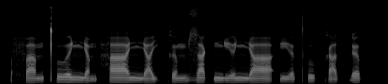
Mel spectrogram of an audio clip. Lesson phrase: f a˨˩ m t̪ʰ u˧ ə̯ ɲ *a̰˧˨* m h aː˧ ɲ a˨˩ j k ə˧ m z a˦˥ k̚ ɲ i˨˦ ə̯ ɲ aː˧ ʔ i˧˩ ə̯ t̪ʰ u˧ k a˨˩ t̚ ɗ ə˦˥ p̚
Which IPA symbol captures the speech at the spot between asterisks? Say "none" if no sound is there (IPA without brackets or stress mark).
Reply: a̰˧˨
